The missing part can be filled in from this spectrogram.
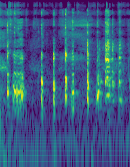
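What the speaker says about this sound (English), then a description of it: "This is our chooks. Got a whole lot of chooks in here" Chickens in a backyard coop clucking in a quick, uneven series of short, close calls, a dozen or so sharp bursts over a quiet background.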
